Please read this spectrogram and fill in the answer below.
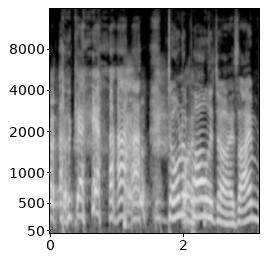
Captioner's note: both laughing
